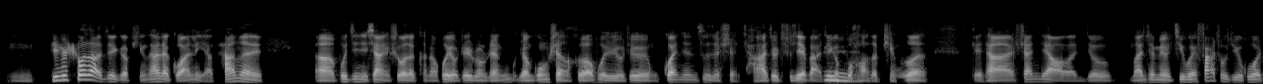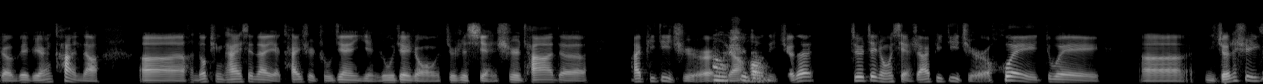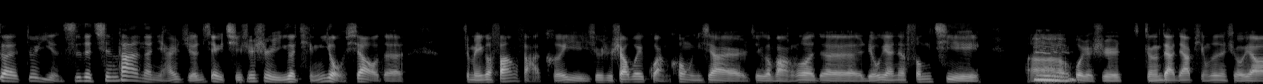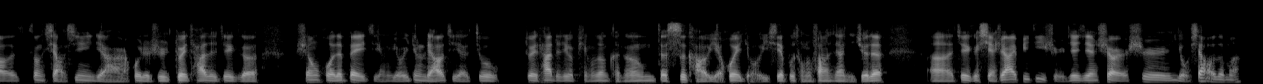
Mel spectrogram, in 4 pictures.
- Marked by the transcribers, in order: none
- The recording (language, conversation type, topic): Chinese, podcast, 你會怎麼處理網路上的批評？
